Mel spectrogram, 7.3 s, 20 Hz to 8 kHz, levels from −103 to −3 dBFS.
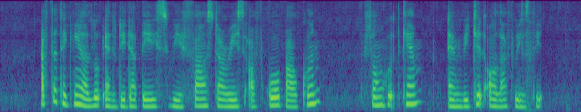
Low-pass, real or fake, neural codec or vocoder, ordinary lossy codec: none; fake; codec, 16 kHz, 4.8 kbps, FACodec; none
